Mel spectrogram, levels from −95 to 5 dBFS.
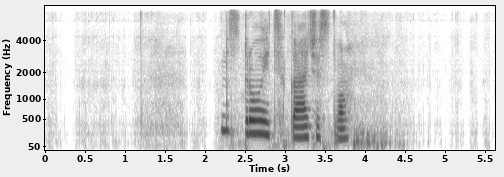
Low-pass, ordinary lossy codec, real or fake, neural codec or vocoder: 7.2 kHz; none; fake; codec, 16 kHz, 4.8 kbps, FACodec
